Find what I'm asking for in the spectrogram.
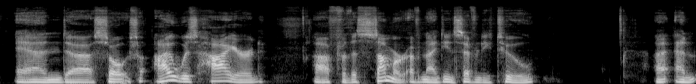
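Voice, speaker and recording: A man with an American accent talks at a medium pitch, his somewhat breathy voice showing ordinary pitch variation. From New England, Boston. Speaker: synthesizer company founder and engineer. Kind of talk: interview storytelling. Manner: halting, many fillers and repetitions.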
